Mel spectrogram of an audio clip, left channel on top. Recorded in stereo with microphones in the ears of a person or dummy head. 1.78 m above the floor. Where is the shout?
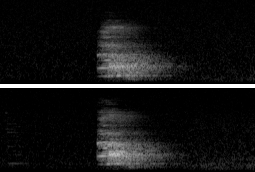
40° right (ahead or behind), 7 m.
